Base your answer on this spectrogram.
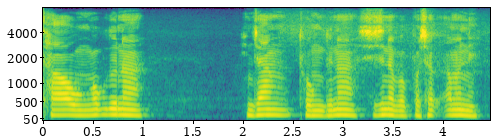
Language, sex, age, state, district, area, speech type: Manipuri, male, 18-30, Manipur, Bishnupur, rural, spontaneous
